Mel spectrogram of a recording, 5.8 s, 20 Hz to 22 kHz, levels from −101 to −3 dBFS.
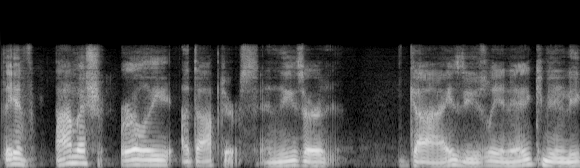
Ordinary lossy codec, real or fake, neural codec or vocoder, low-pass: Opus, 64 kbps; fake; codec, 44.1 kHz, 2.6 kbps, DAC; 7.2 kHz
